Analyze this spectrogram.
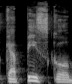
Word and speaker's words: capisco: the present tenses but notice how that cluster changes pronunciation depending on the following vowel I understand is capisco but you understand is capish same applies for de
